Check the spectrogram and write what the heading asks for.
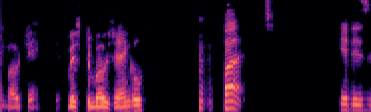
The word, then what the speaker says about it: Mojang: the Swedish game developer Mojang Mojang moang I've heard it pronounced moang Mojang I say Mojang Mr mojangles but it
